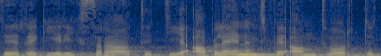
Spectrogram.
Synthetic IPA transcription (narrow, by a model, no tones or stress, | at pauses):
d̥eːɾʁɛɡiːɾɪsrɑːthɛtiːəʔɑbleːnəntb̥əʔɑntvɔɾtət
